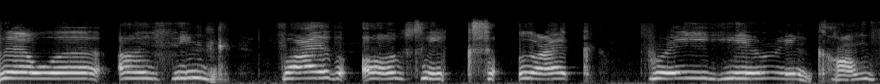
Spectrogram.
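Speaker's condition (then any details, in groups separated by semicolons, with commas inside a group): Cerebral palsy; uses a power chair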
